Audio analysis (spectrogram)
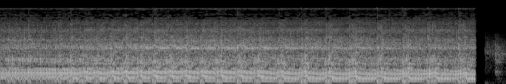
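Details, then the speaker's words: McCulloch Super Pro 125C chainsaw; raspy buzz surges and sags about four times a second, lean hunting; carb spray on intake boot no change, spraying the carb-to-body cork gasket calmed it, confirming the air leak there. "Sprayed around the front, the carb where it meets the body, and that cork gasket, if you remember from the last video, it's leaking right there. It actually calmed down."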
